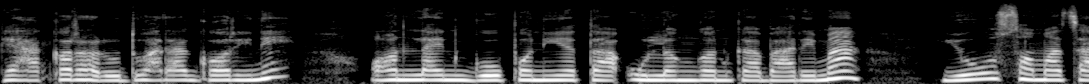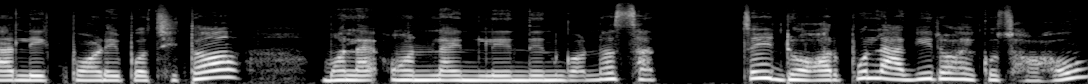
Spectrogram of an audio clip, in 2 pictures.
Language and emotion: Nepali, fearful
